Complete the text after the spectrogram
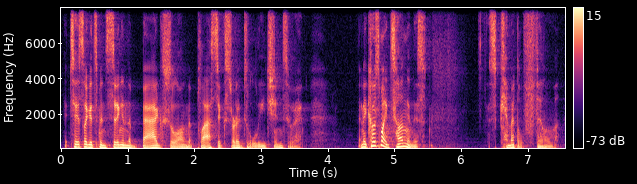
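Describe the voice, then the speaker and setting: A man's voice: fairly low pitch, big pitch swings, a little fast, gravelly, full character voice. A man playing a sardonic, foul-mouthed vampire on the run in an ASMR roleplay, talking in a conversational, exasperated way. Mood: disgusted.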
